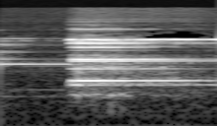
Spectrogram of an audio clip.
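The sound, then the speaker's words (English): A clock chime strikes the hour once and rings on with a bright, layered metallic tone that holds steady and barely fades, heard alone with no voices. “Oh my god, it's been an hour. I can hear your clock.”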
